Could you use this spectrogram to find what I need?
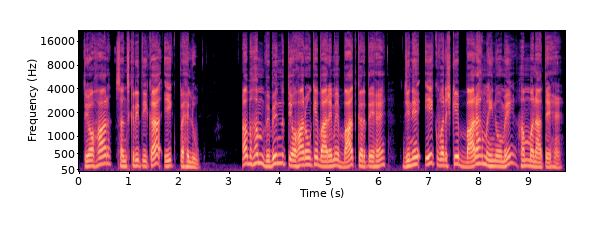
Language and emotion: Hindi, neutral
